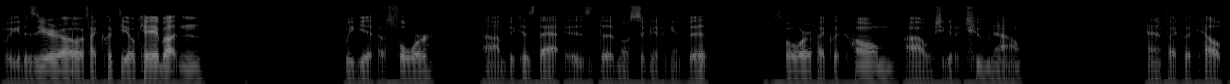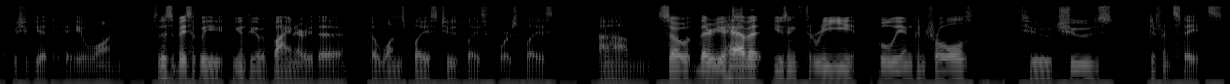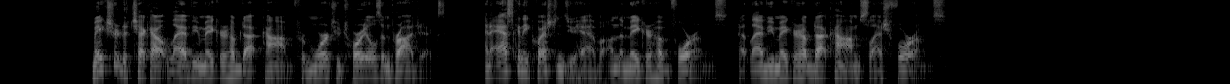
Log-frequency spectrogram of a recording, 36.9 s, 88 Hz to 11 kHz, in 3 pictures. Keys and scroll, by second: 0.8 ctrl+r, 1.2 ctrl+e.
